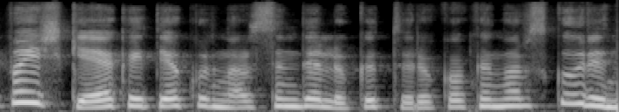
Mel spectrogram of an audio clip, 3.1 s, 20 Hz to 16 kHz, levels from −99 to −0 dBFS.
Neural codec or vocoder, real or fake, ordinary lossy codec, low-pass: autoencoder, 48 kHz, 128 numbers a frame, DAC-VAE, trained on Japanese speech; fake; MP3, 96 kbps; 14.4 kHz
